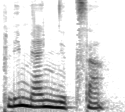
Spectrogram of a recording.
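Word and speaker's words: племянница: Ja, wird mit zwei N in der Mitte gesprochen und dann Iza, Plimjanica. – Plimjanica. – Ja, und das Je am Anfang PL. Je wird E wie I ausgesprochen. Plimjanica.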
